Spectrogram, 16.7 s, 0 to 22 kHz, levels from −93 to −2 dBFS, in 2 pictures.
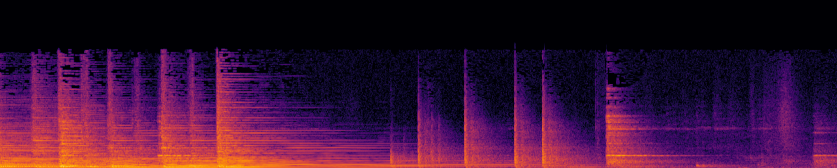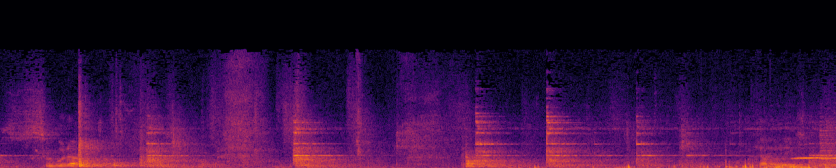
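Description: No audible technical faults here.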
